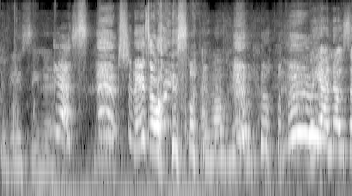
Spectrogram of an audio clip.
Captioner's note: laughs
